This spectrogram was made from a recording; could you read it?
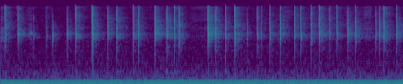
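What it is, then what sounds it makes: Empty ceramic bowl. Long black acrylic nails tap and scratch the outer wall of a medium, hollow, empty turquoise speckled glazed ceramic bowl. The result is a quick, uneven series of light, bright clicks with a short high ring, over soft scratching and a steady low hum.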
